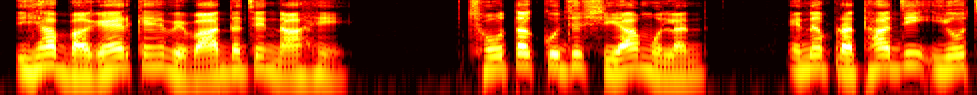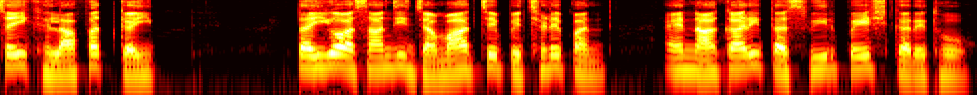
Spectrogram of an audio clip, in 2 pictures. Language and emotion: Sindhi, neutral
